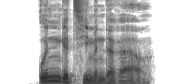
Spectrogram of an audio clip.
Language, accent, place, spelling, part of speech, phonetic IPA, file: German, Germany, Berlin, ungeziemenderer, adjective, [ˈʊnɡəˌt͡siːməndəʁɐ], De-ungeziemenderer.ogg
- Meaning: inflection of ungeziemend: 1. strong/mixed nominative masculine singular comparative degree 2. strong genitive/dative feminine singular comparative degree 3. strong genitive plural comparative degree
